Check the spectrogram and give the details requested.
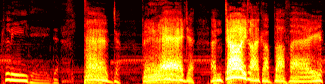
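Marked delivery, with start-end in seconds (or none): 1.7-6.5 rising louder and higher to a shout on died; villain relishing the victims' deaths; building relish. Acted. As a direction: build each word up to a gleeful yell. Building gleeful list of horrors.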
